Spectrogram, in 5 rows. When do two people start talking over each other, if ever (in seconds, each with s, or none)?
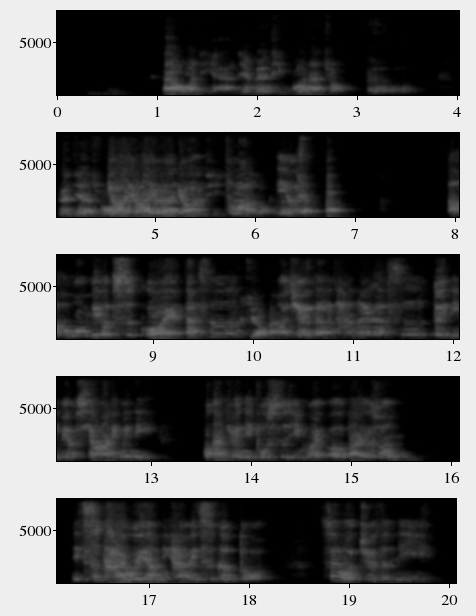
4.5 s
